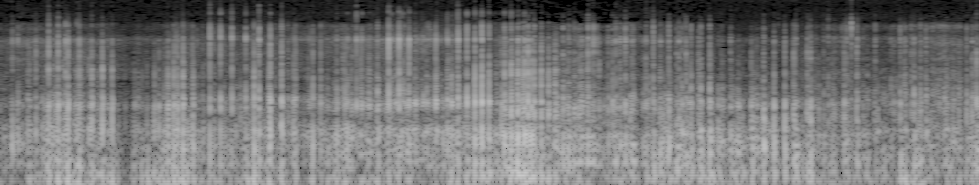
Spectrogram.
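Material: Vinyl.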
